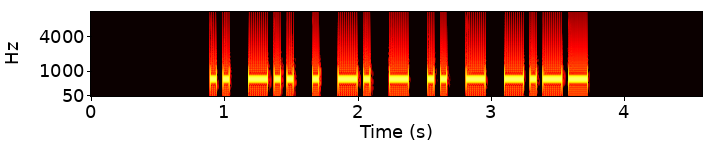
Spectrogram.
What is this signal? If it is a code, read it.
Morse code, heard as a keyed tone, about 25 wpm, 700 Hz. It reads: IDENTITY
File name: Eight Letter Words - 25wpm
